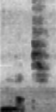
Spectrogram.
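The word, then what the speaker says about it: knots: so how many cannots are there in a circle you're always going to pronounce that word is nuts i know because in theory the case should be silent and we've got our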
